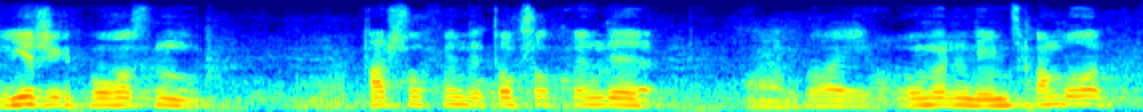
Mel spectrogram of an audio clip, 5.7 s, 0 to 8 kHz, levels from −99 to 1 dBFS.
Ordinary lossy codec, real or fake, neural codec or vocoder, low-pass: Opus, 24 kbps; fake; codec, 44.1 kHz, 3.4 kbps, Pupu-Codec; 7.2 kHz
